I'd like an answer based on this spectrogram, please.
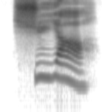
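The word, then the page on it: xu1 yao4: tone 1; tone 4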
